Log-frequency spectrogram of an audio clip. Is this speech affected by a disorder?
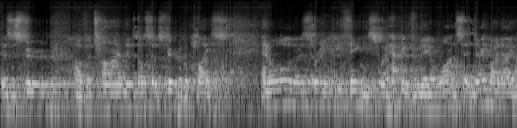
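No.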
